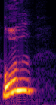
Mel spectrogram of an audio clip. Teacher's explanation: قاف کا جو مخرج ہے وہ ہے زبان کی جڑ اور اس کے مقابل اوپر کا تالو۔ میں پھر ریپیٹ کرتا ہوں، قاف جو بڑا قاف، اس کا مخرج ہے زبان کی جڑ اور اس کے مقابل اوپر کا تالو۔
